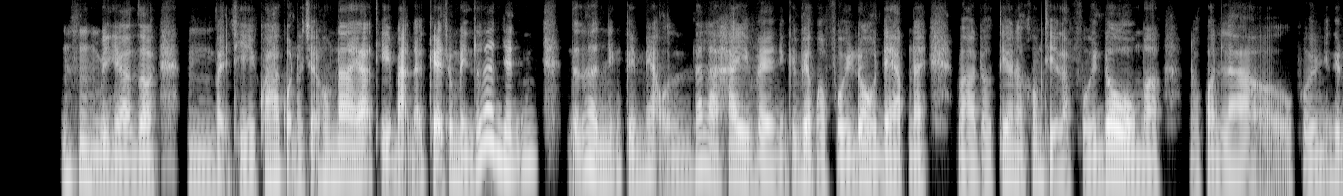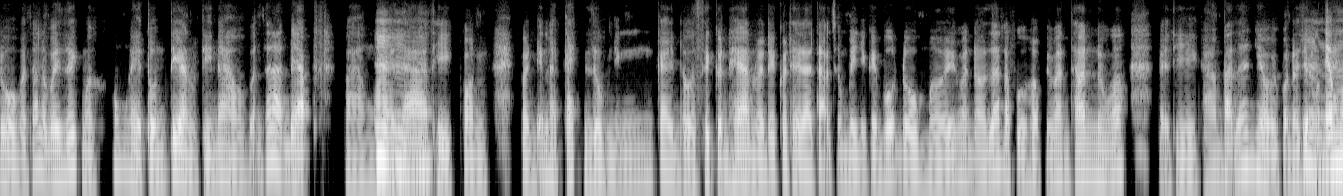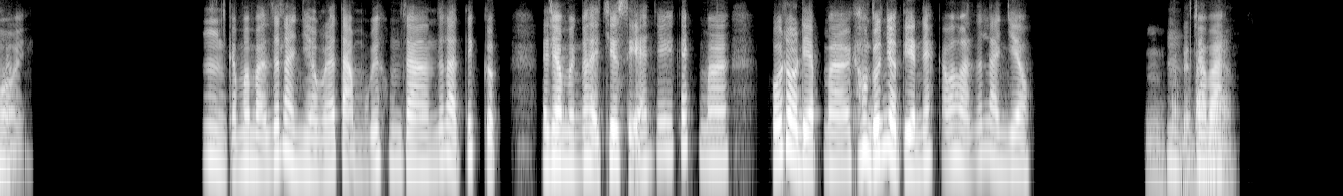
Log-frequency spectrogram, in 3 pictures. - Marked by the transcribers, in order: laugh; other background noise; in English: "basic"; in English: "secondhand"; tapping; laughing while speaking: "không"
- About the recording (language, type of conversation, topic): Vietnamese, podcast, Làm sao để phối đồ đẹp mà không tốn nhiều tiền?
